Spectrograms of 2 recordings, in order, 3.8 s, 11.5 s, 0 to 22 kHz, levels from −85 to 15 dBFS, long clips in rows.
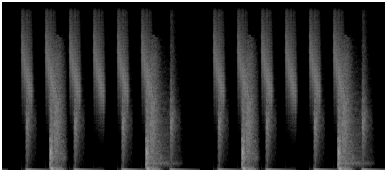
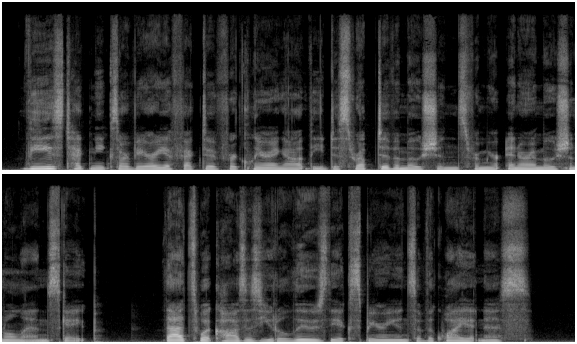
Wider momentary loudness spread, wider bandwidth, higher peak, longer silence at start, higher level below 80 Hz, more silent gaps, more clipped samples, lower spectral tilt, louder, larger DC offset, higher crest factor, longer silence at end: about the same, 8 LU vs 10 LU; about the same, over 20 kHz vs over 20 kHz; second, -10 dBFS vs 0 dBFS; about the same, 0.2 s vs 0.2 s; second, -70 dBFS vs -46 dBFS; first, 1.03-1.15 s, 1.98-2.11 s, 2.95-3.07 s vs none; neither; second, -2 dB/octave vs -5 dB/octave; second, -29 LUFS vs -19 LUFS; neither; about the same, 22 dB vs 20 dB; second, 0.05 s vs 0.45 s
